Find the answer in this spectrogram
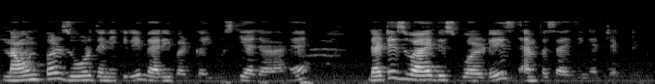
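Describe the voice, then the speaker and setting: A woman teaching a grammar lesson with an Indian English accent. She reads the English slowly and word by word, then explains more quickly in Hindi. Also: fairly low pitch, fairly bright tone, dull audio, a little hiss or hum.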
